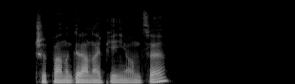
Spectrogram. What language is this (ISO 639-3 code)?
pol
